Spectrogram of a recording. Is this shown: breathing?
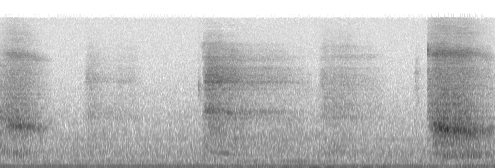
yes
